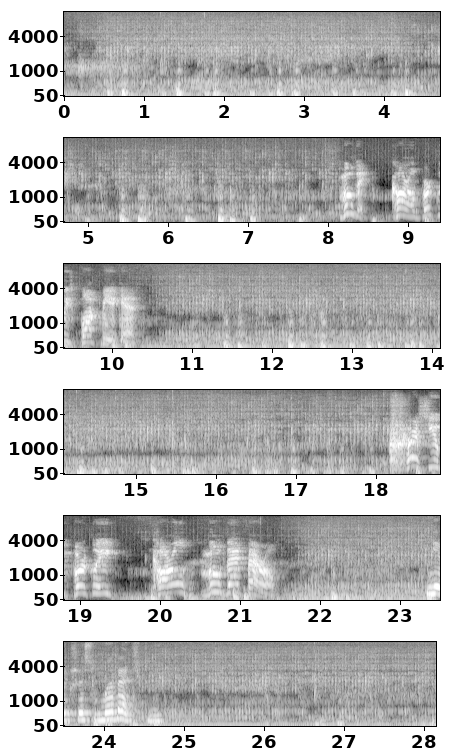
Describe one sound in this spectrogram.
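A helicopter's rotor whirs and thumps steadily.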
